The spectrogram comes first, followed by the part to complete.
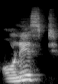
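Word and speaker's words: honest: বসাবো এন বসাবো দেখো হি ইজ দ্যা হ অনেস্ট ম্যান এই যে অনেস্ট এটা কি আমরা হনেস্ট বলি আমরা কি হনেস্ট বলি আমরা তো অনেস্ট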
